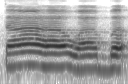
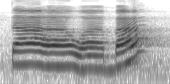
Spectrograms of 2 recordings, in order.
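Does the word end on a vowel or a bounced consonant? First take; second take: consonant; vowel. First: The word ends on a bounced final consonant. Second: The word ends on an open final vowel. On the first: The reader stops at this word. "berhentinya ada qalqalah kubra" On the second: The reading continues without stopping. "mad asli"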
